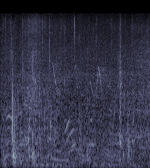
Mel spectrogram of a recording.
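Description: Water splashing and gurgling as a long bamboo pole is pushed through a shallow river and drawn out beside a bamboo raft, with a sharp knock just after the start.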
